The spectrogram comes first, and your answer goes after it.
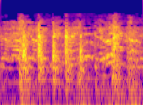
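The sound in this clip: Attackers pounding to break down a ranch house door: heavy, dull thuds strike again and again in an uneven rhythm, several blows in quick succession over a rough, noisy background.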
